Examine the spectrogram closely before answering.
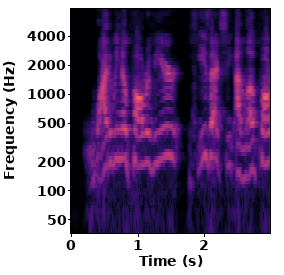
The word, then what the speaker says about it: Revere: midnight ride of paul revere see revere rhymes with fear near i mean so many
